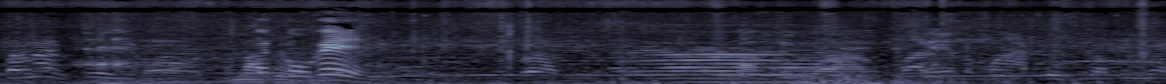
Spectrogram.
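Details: Cattle being loaded onto a truck that tipped over during loading. A long, steady, drawn-out moo with strong even harmonics holds for a few seconds, surrounded by people talking and calling out.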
